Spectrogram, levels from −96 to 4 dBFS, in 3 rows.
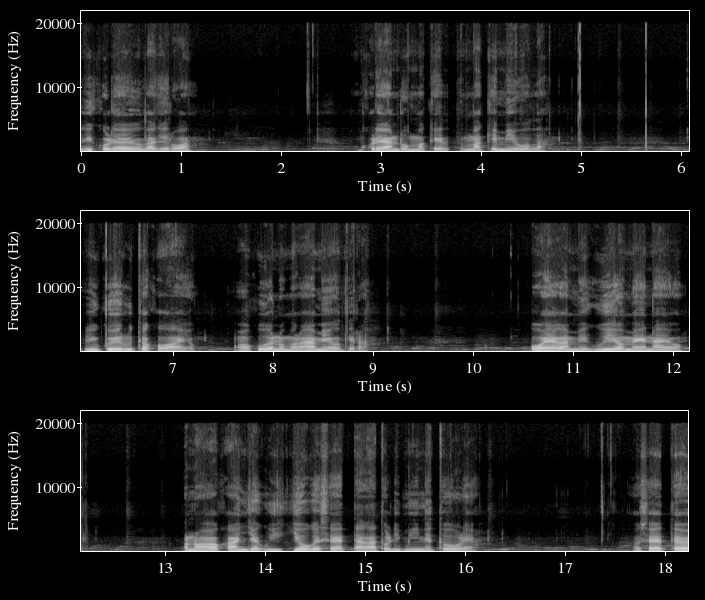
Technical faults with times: none

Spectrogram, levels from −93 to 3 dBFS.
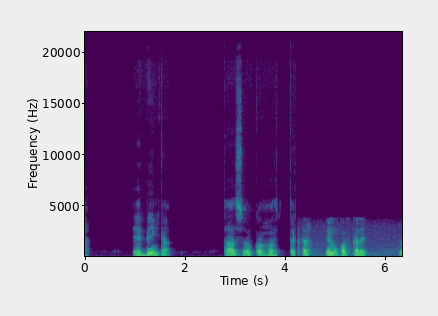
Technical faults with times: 4.22-6.35 input switched to a poorer device

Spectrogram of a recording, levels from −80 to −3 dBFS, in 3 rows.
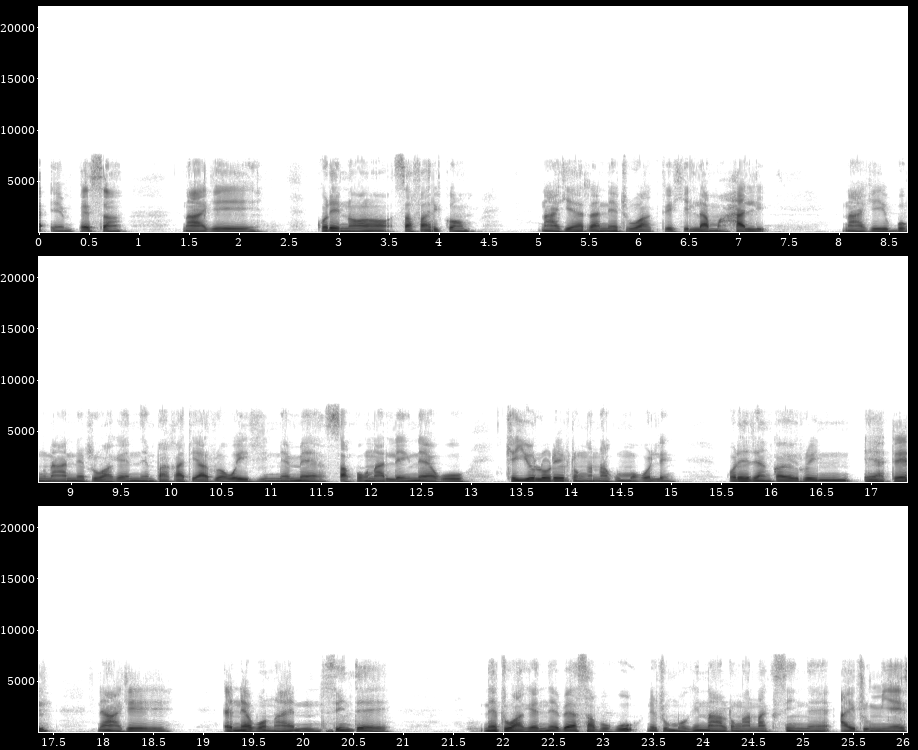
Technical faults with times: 3.93 concealed Bluetooth headset packet loss
10.74 concealed Bluetooth headset packet loss
17.32 concealed Bluetooth headset packet loss
21.87 concealed Bluetooth headset packet loss

